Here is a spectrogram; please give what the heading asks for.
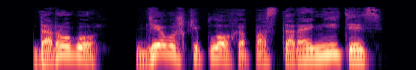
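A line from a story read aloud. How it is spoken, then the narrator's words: Shouting while running. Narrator (Russian): кричал я, несясь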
